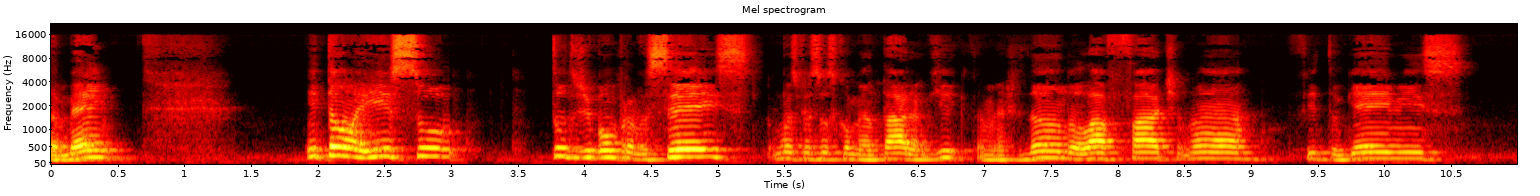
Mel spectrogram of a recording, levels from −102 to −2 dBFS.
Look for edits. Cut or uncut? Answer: cut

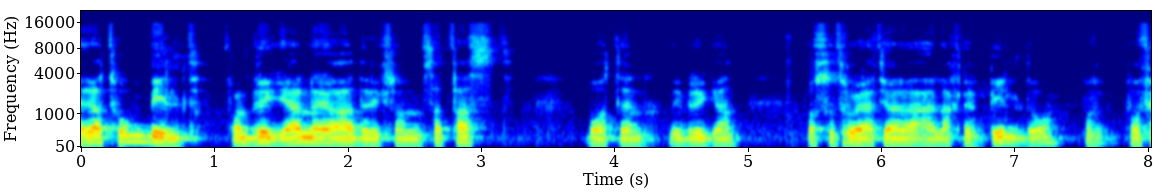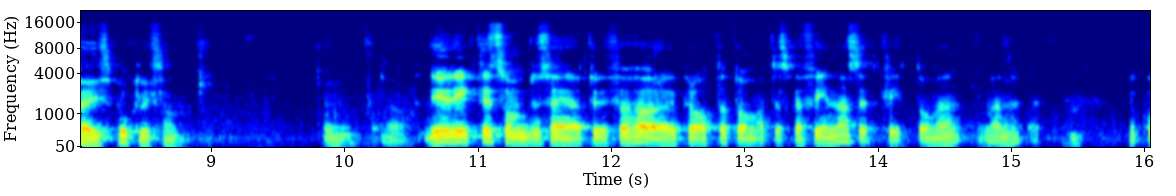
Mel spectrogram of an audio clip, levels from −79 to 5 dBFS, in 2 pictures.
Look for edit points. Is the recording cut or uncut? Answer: cut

